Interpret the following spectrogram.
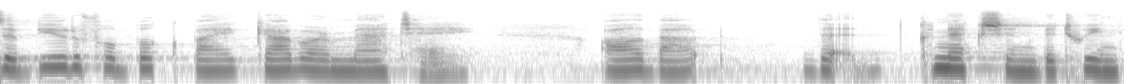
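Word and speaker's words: Maté: His last name is spelled M-A-T-E with a little accent aigu on it.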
